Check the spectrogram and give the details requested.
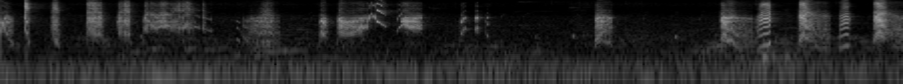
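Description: A long-tailed shrike gives harsh, scratchy bursts and quick twittering notes in uneven clusters, mostly high-pitched, with faint low background hum.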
